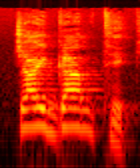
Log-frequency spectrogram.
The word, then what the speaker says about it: gigantic: Burada iki tane G harfi var ama bu kelimenin doğru telaffuzu gigantic. Gigantic. Biri C, biri G.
